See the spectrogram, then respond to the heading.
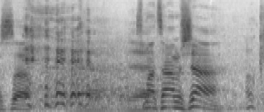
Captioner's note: Chanel and audience laughing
